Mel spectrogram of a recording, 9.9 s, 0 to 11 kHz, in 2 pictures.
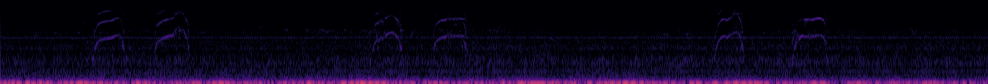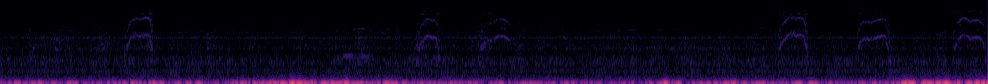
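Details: Ospreys at their nest at Manton Bay, Rutland, England, recorded on 10 May 2025 by a wide-angle nest webcam: sharp, upslurred whistled chirps, given singly and in quick pairs or short bursts, recurring through the clip over a steady low rumble.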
